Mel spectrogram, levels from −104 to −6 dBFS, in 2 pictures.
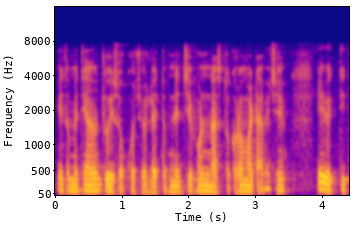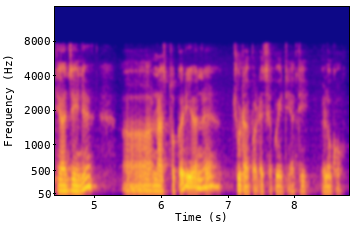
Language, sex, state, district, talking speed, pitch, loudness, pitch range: Gujarati, male, Gujarat, Valsad, 205 wpm, 110 Hz, -18 LUFS, 100-110 Hz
